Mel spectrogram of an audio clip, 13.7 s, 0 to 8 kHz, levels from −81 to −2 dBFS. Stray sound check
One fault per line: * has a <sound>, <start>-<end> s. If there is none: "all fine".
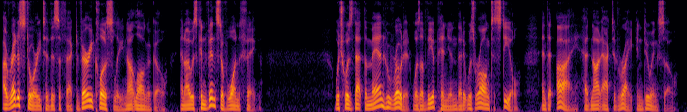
all fine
